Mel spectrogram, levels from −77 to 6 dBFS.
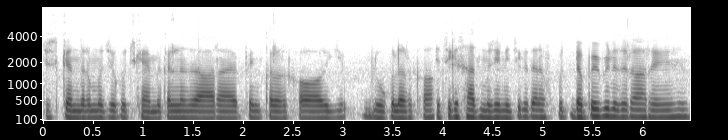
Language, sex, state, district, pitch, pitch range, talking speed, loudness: Hindi, male, West Bengal, Jhargram, 130 Hz, 125-140 Hz, 240 wpm, -22 LUFS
